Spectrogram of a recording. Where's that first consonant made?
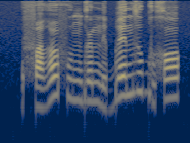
lips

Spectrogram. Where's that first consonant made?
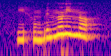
throat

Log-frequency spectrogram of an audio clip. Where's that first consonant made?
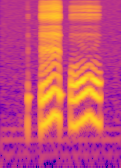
throat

